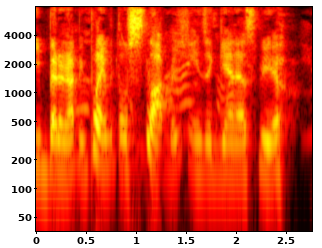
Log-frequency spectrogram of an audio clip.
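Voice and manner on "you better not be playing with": plain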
